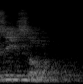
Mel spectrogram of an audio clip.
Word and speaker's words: Cecil: I want to talk about, I've been asking all week long, how do you pronounce this lion's name? Is it Cecil or Cecil? It is Cecil.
